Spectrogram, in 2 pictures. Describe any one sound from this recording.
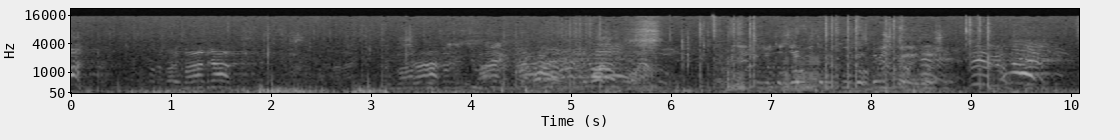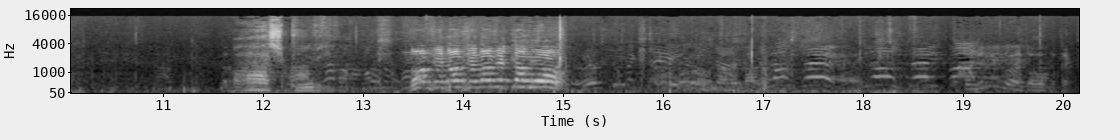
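Players shout to each other across an open outdoor field.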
